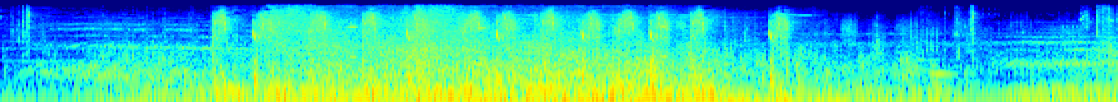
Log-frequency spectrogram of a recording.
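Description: Gunshots fire in rapid succession.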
